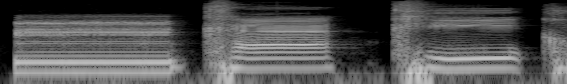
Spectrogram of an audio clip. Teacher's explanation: Hams itu artinya adalah mengalir nafas. Tapi untuk huruf kaf ini pengkhususan dia hanya berupa tepercik nafas atau percikan nafas saja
